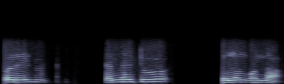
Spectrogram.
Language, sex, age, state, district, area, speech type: Telugu, male, 18-30, Andhra Pradesh, Palnadu, rural, conversation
